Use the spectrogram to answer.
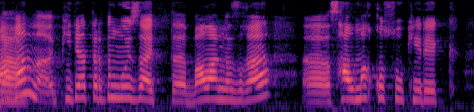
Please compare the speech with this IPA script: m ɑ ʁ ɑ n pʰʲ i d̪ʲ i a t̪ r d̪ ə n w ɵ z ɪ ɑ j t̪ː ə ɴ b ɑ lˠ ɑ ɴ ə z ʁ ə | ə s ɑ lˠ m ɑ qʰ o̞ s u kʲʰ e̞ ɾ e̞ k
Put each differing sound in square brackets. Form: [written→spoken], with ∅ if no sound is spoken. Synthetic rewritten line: m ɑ ʁ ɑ n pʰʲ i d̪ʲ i a t̪ r d̪ ə [n→ɴ] w ɵ z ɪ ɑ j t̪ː ə [ɴ→∅] b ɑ lˠ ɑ ɴ ə z ʁ [ə→ɑ] | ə s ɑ lˠ m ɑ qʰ o̞ s u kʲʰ e̞ ɾ e̞ k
